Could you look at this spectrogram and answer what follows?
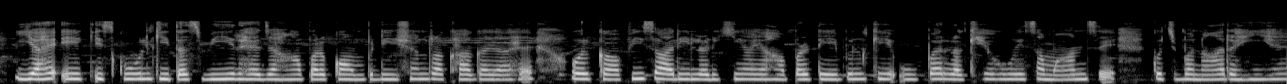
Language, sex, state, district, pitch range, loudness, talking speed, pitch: Hindi, female, Jharkhand, Jamtara, 230-250 Hz, -18 LUFS, 135 wpm, 235 Hz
